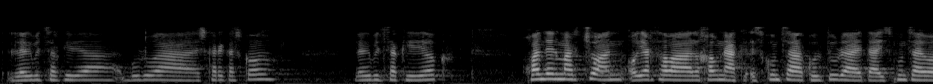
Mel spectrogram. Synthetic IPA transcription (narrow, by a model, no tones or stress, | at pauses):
leɣeβilt͡saɾkiðaβuɾuae̞skarikasko̞ | le̞ɣeβilt͡saɾkiðeo̞k | xoand̪e̞mːaɾt͡ʃo̞ano̞jaɾsaβalɣawnake̞skunt͡sakult̪uɾae̞t̪aiskunt͡sa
